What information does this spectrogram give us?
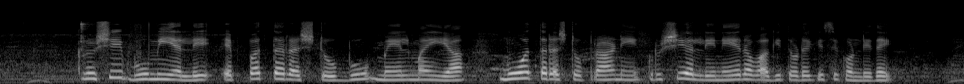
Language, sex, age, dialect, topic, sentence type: Kannada, female, 51-55, Mysore Kannada, agriculture, statement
